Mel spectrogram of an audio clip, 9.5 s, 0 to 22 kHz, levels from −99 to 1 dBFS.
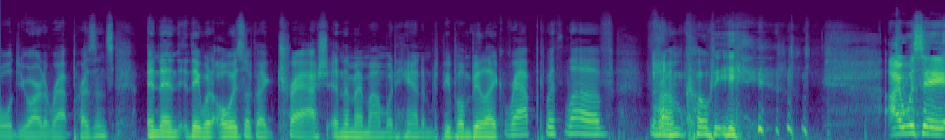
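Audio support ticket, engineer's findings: Speech signal checked by ear with no technical faults found; no dropouts, distortion or timing defects identified for follow-up.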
